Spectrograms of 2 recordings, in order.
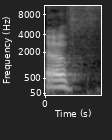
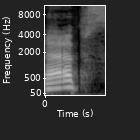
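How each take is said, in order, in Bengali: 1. অক্ষরের নামটি পরিষ্কারভাবে f ধ্বনি দিয়ে শেষ হয়। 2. অক্ষরের নামটিতে একটি বাড়তি s ধ্বনি যোগ হয়।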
